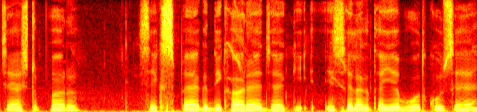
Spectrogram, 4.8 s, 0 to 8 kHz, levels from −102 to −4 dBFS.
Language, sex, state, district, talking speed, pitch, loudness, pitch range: Hindi, female, Bihar, Vaishali, 200 wpm, 140 Hz, -17 LUFS, 135-145 Hz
